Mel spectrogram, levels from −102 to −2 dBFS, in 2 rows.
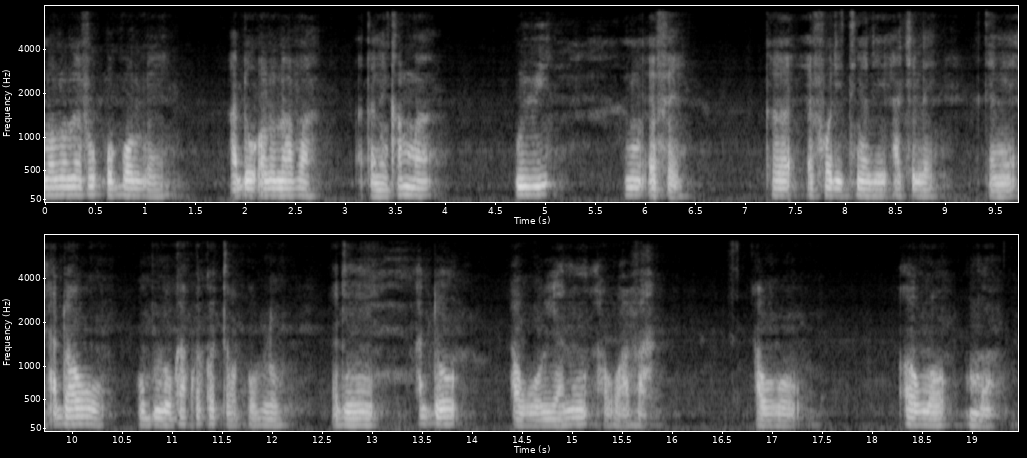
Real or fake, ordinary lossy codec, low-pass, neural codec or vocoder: fake; AAC, 48 kbps; 7.2 kHz; codec, 16 kHz, 8 kbps, FreqCodec, smaller model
